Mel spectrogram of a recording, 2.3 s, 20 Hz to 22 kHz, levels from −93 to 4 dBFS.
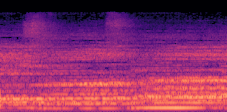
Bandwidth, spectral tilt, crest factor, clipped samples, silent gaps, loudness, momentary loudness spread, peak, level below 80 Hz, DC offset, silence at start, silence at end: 13.5 kHz; -6 dB/octave; 12 dB; under 0.1%; none; -18 LUFS; 5 LU; -4 dBFS; -58 dBFS; 0.2%; 0 s; 0 s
